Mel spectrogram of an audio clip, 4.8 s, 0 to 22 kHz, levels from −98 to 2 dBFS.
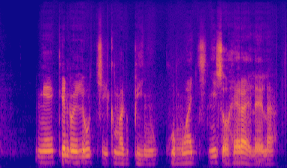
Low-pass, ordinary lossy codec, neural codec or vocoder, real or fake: none; none; codec, 44.1 kHz, 7.8 kbps, Pupu-Codec; fake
